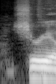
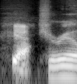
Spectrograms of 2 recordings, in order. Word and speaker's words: Sharia: jealousy, like that they get, or it was Sharia law. Did I say it right? Yeah. Sharia law.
